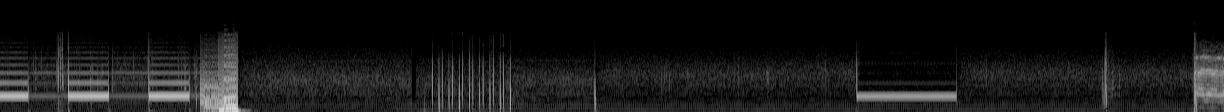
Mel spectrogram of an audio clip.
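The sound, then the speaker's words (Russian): A telephone busy tone after a phone connection dropped beeps in short, evenly spaced pulses, followed by a burst of line noise, a rapid string of clicks and one longer steady tone. The sound is clear, with no voices. “Прошу прощения, это как раз доказывает то, что у нас действительно все честно, телефонная связь прервалась, но мы созвонились еще раз.”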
